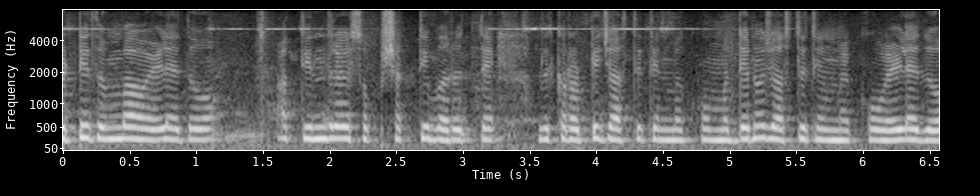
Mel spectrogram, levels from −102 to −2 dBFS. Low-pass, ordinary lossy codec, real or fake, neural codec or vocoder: none; none; real; none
